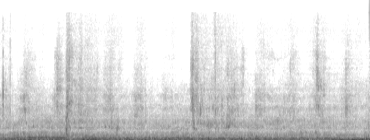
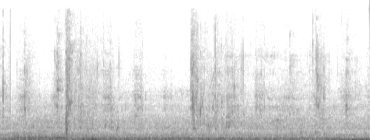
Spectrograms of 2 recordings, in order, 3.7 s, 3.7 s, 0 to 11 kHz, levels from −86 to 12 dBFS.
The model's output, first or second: first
